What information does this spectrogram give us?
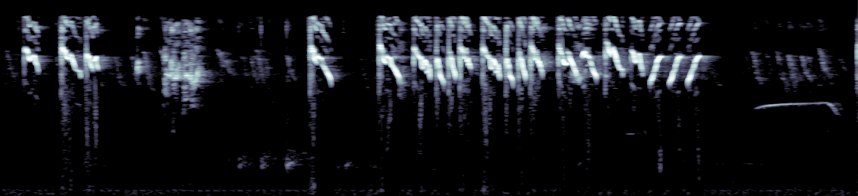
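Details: Highly excited white-eye in 'ngalas' fill style, used to draw other white-eyes into singing; scattered sharp chips building to a fast string of high downslurred whistles, then a lone thin whistle near the end.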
